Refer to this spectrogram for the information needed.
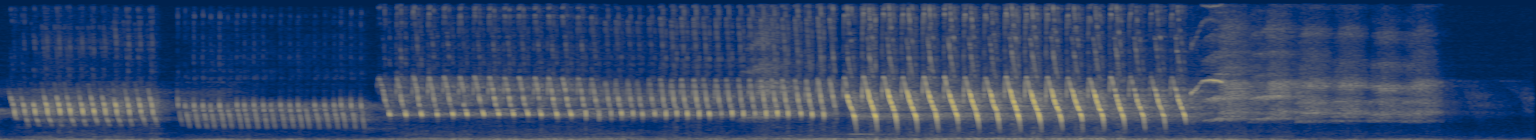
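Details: Canary singing a chain of high rolling tours, each phrase a rapid even trill at a different pitch, one loud pulsed section, then fading away.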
